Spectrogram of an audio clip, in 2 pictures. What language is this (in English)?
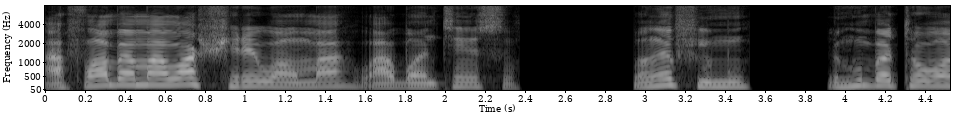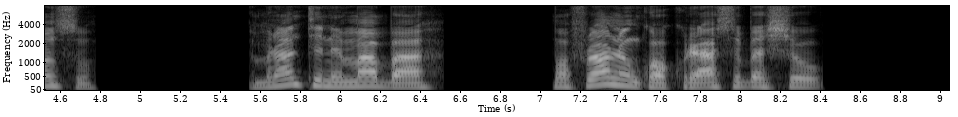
Akan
